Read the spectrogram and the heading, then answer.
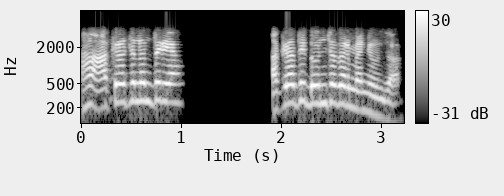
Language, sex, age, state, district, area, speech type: Marathi, male, 30-45, Maharashtra, Nanded, rural, conversation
